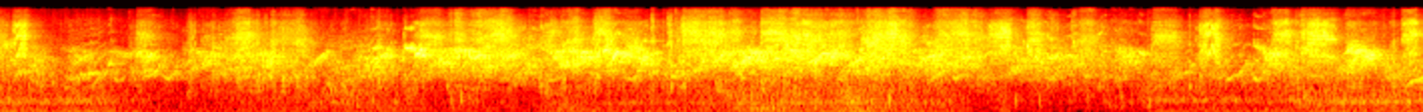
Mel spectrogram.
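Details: Pet budgerigars during mating, giving a steady stream of scratchy squawks and quick chirps, loud and unbroken, with overlapping voices throughout.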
